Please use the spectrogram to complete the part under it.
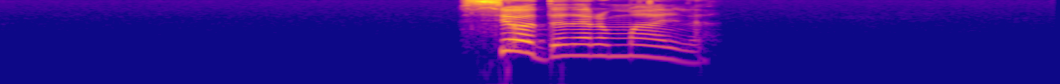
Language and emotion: Russian, positive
